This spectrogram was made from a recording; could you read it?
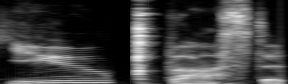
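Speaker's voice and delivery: very quiet mutter under the breath. Speaking in character to the Sphinx after a riddle, muttered under breath. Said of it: "Under my breath, I say".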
